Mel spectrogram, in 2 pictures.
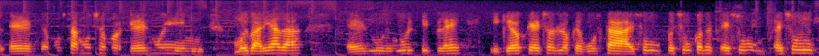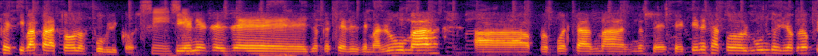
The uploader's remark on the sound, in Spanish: en el Concert Music Festival 2022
